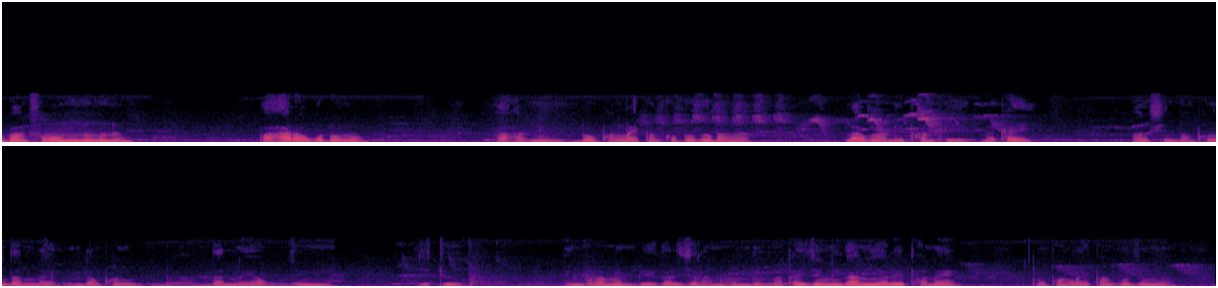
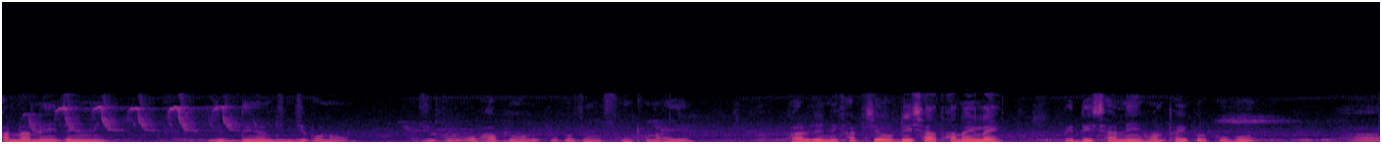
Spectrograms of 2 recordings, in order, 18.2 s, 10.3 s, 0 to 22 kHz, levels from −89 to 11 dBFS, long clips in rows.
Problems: constant background noise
